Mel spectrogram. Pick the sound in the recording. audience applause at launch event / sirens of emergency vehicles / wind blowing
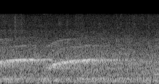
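sirens of emergency vehicles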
